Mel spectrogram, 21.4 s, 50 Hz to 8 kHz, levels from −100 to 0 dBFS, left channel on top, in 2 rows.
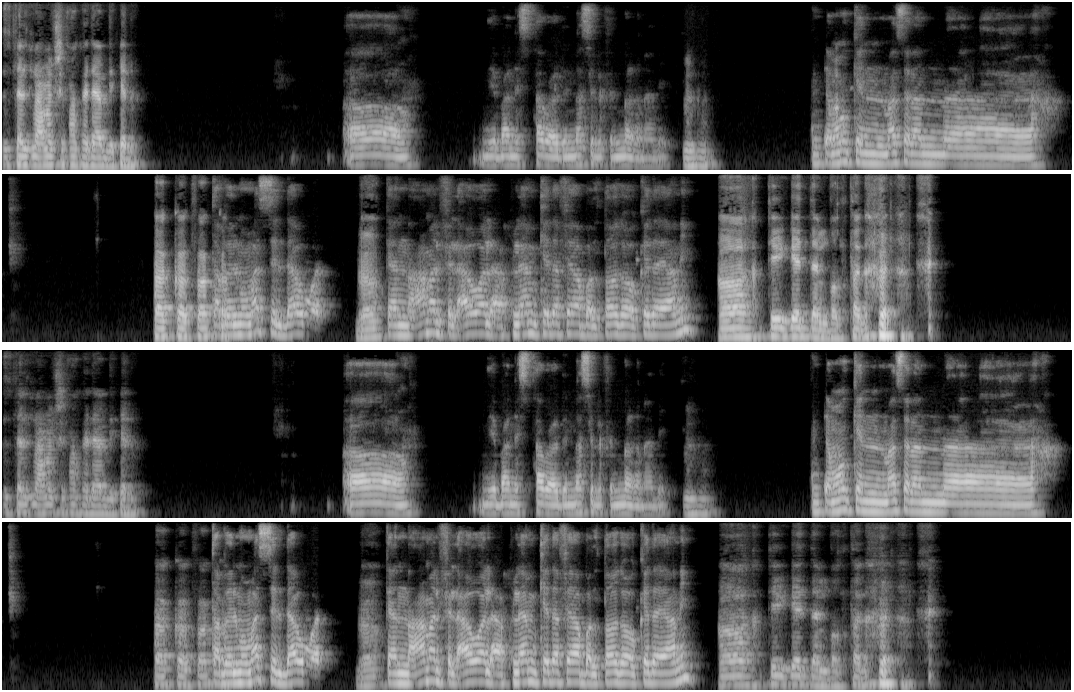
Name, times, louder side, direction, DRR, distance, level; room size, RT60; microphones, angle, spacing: voice 1, 0.0-1.4 6.8-7.1 12.2-13.0 14.2-14.5 17.9-20.0, left 7 dB, 85° left, 0.3 m, -26 dB
voice 2, 3.4-4.1 4.8-6.6 8.1-10.6 12.8-13.9 14.5-17.6, right 3 dB, 30° right, 0.4 m, -25 dB
3.6 x 2.2 x 2.5 m
head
